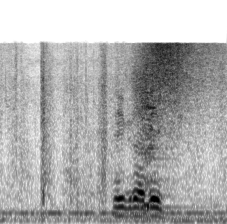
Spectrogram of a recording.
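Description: A stream of dry granular material poured from a round metal tin, hissing from about a second in and fading near the end. A short click comes just before it.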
